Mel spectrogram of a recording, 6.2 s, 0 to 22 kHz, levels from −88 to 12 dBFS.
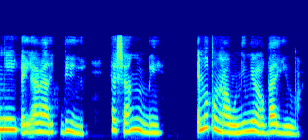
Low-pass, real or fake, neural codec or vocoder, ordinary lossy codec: none; fake; codec, 16 kHz, 1 kbps, FunCodec, trained on LibriTTS, 50 frames a second; none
